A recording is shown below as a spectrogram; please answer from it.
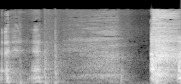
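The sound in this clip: A single hard cough from someone with a cold bursts out sharply after a brief silence. Softer breathy sounds come before it.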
